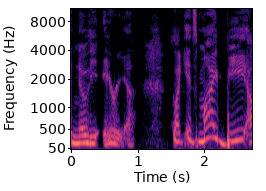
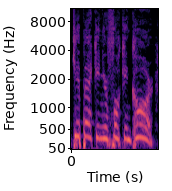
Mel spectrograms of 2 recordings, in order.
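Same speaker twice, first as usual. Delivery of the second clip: higher, firm mock yell; barked command; 7 semitones higher than usual. Cop retelling ordering the driver back, mild mock yell. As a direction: order him back in the car. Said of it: "I'm like".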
